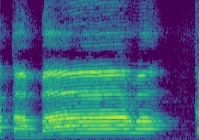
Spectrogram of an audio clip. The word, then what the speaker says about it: تبارک: ہے، و تبارک اسمک، وہ بے بھی کھینچتے ہیں اور رے بھی کھینچتے ہیں، جبکہ بے کھینچا جائے گا اور رے نہیں کھینچا جائے گا۔ و تبارک اسمک و تعالی جدک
